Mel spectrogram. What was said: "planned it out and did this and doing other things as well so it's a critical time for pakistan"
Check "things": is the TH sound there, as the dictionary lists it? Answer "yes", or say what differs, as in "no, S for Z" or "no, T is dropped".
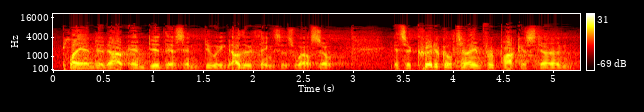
yes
